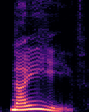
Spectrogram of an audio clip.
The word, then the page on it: naive: nɑːíːv; ナイーブ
